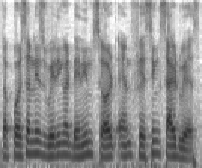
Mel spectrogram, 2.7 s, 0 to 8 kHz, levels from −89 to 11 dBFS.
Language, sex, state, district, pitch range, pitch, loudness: English, male, Assam, Kamrup Metropolitan, 140-160 Hz, 150 Hz, -14 LUFS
